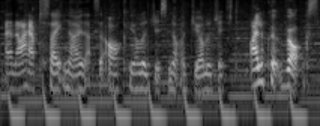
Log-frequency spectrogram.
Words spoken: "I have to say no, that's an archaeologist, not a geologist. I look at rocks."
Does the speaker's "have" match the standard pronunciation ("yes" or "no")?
no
